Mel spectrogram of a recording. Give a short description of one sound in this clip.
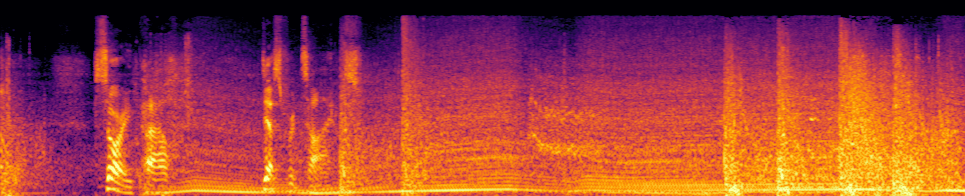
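A car engine starts and hums steadily while accelerating.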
